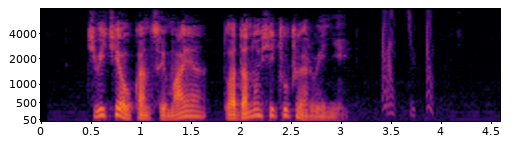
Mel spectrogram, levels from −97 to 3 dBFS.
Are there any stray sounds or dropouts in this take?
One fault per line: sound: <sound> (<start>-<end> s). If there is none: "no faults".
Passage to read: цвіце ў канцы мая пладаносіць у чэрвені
sound: chirp (3.4-3.9 s)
